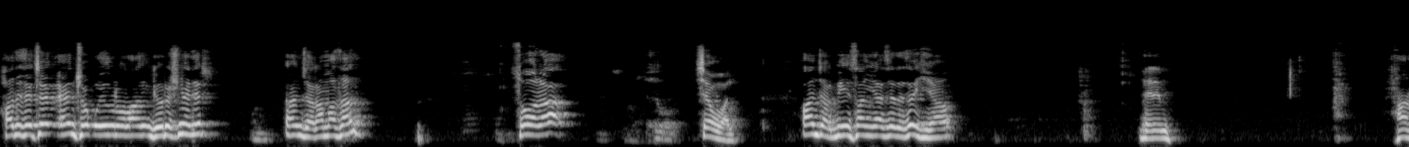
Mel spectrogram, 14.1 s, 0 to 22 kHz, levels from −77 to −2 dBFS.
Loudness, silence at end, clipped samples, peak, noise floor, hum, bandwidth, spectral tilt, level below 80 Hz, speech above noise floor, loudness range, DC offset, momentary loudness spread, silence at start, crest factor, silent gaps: -20 LUFS; 0 s; under 0.1%; -8 dBFS; -69 dBFS; none; 7.6 kHz; -4.5 dB/octave; -76 dBFS; 49 dB; 10 LU; under 0.1%; 22 LU; 0 s; 14 dB; none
